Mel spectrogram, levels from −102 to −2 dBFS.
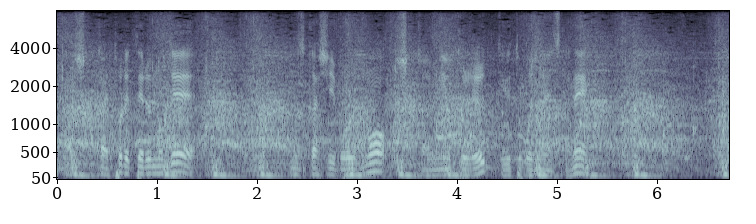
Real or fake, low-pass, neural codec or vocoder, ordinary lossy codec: real; none; none; none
